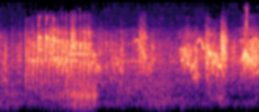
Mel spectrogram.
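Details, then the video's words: Budgies chirping during feeding: a rapid buzzy trill of quick pulses, then quieter scattered squeaks, followed by louder whistled chirps and warbles. "Beautiful budgies chirping sounds birds eating food"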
